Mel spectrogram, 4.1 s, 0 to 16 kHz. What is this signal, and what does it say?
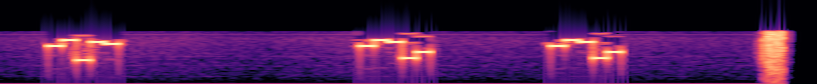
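Five-tone selective call (ZVEI), heard as quick runs of five tones, tones of about 70 ms. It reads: 88109 88025 88025
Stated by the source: ZVEI five-tone selective call 88103 received by SDR, logged by feuerwehr-orlamuende fire brigade server.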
